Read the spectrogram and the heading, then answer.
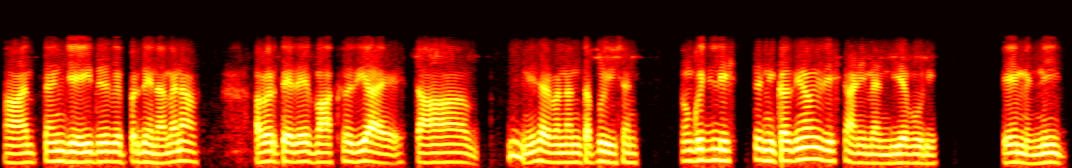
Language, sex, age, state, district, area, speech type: Punjabi, male, 18-30, Punjab, Hoshiarpur, urban, conversation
